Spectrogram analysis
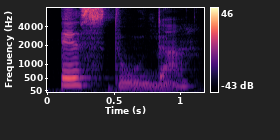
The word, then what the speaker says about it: estuda: Joana estuda. Joana estuda muito todos os dias. So remember the stress here is in the middle. I'm going to underline the stressed syllable.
